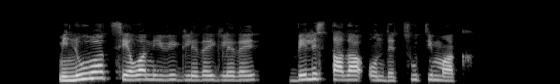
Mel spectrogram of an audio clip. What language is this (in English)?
Macedonian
